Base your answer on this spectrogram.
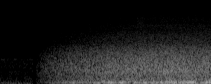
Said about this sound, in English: The waves are too rough for swimming on this day in Patong Beach.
